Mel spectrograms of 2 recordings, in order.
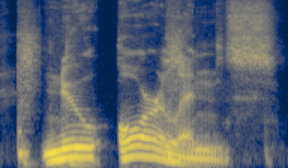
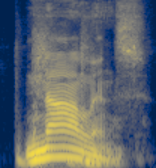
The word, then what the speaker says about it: New Orleans: The technically correct way is New Orleans. No se pronuncia la A y E juntos. But you know what they say? Nolens.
